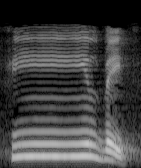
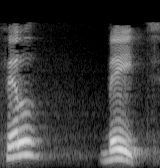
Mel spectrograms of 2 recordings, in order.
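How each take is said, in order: First: The vowel in the first word is long. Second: The vowel in the first word is short. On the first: "Originally, it's feel bait" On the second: "we're going to pronounce short, so we're going to say fill. As though there's no ya there"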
